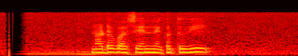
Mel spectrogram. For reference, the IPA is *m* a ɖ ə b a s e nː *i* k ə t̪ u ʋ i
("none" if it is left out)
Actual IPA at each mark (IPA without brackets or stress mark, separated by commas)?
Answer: n, e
